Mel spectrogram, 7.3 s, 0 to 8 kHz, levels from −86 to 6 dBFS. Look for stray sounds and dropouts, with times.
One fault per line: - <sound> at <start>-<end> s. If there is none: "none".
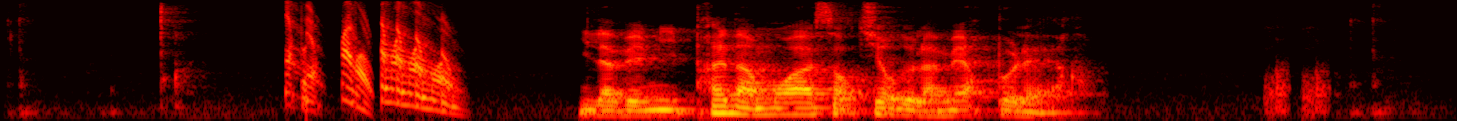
- chirp at 1.4-2.4 s
- laugh at 6.3-6.7 s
